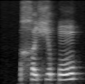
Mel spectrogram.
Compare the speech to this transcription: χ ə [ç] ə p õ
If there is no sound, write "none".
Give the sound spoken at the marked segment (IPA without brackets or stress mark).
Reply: ç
